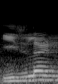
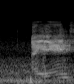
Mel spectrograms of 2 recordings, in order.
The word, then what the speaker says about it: isle: इस आइलैंड को शॉर्ट में आइल लिखा जाता है, ISLE, इसको पढ़ते हैं आइल, इसको ईजल नहीं पढ़िएगा, दिस इज रीड आइल, और मीनिंग दोनों का एक ही होता है, ठीक है।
